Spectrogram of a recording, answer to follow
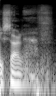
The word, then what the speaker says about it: Sarnath: Let's do Sarnath. Rhymes with Penath.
